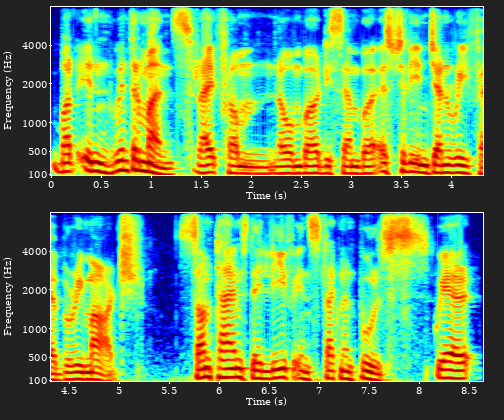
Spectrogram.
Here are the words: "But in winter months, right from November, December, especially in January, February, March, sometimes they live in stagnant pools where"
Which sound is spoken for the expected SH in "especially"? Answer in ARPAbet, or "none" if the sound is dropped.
none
